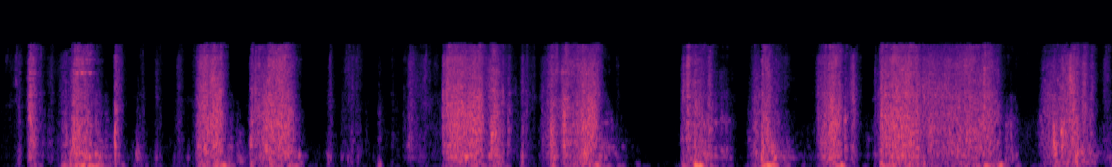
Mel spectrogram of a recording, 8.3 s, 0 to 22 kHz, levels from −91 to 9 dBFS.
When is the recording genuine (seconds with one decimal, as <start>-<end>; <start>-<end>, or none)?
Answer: 0.0-3.4; 5.3-6.8; 7.3-8.3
